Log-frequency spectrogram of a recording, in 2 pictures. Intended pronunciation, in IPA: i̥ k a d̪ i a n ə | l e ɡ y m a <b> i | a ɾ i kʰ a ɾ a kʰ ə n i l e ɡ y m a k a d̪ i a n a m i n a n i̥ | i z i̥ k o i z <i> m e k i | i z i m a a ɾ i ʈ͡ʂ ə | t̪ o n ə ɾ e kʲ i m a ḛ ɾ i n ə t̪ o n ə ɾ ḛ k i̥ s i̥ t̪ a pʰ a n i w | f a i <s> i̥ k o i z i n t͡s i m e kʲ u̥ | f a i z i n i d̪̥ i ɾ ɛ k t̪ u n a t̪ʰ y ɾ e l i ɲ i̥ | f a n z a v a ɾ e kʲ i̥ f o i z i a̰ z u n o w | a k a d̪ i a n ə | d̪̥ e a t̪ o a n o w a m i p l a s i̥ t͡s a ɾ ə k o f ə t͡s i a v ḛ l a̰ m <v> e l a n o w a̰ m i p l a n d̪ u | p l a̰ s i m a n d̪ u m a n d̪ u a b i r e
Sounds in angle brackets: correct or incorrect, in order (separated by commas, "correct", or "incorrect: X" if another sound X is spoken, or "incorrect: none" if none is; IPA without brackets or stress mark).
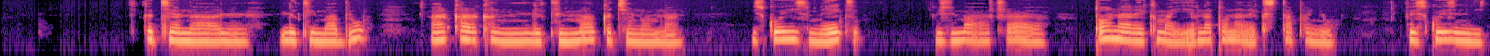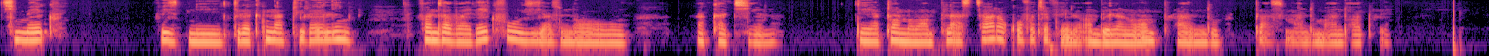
correct, correct, incorrect: z, incorrect: b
